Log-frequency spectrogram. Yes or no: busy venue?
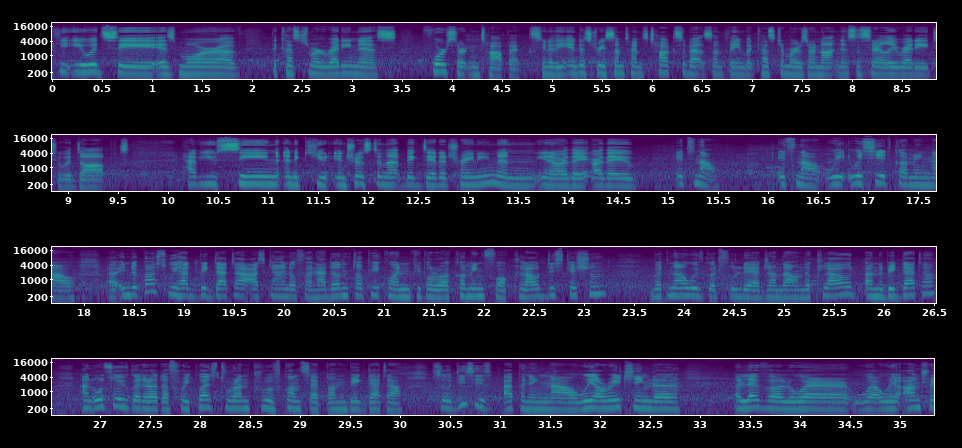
yes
